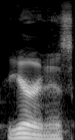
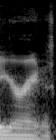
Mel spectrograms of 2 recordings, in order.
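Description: First: Uranus said as "YOOR-uh-nus"; less funny pronunciation. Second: Uranus said as "your-AY-nus"; funny pronunciation. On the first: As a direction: stress the start of Uranus, swallow the middle. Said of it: "it's less funny". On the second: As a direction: make the middle of Uranus a stressed AY. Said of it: "I'm gonna say Uranus 'cause it's funny". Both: Shown as a demonstration.

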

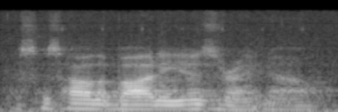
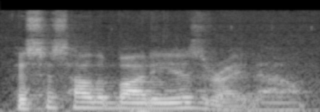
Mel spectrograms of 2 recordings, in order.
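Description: First: "This is how the body is right now", softer and accepting; soft repeat. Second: Said in the usual way. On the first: Shown as a demonstration. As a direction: let it settle, gentler. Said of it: "repeated softer". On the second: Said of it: "said twice".

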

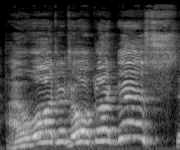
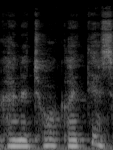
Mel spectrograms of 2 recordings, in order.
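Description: First: Pitched way up and louder; squeaky demo voice; high voice. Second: Much softer, murmured demo; hushed contrast voice; low soft voice. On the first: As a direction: jump into a high, bright put-on voice. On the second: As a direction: drop to a quiet low murmur. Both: Shown as a demonstration.

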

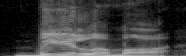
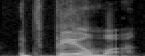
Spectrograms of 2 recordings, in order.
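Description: First: Bielema said in three syllables, Bee-eh-LEM-ah. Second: Bielema said as BEEL-mah, the middle 'e' dropped; two-syllable Bielema. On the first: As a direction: Bielema with every syllable spoken, the middle 'e' kept. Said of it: "apparently says it's three syllables". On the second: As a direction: Bielema clipped to two syllables, the second one silent. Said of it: "The second, he's a little silent". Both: Shown as a demonstration.

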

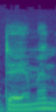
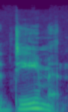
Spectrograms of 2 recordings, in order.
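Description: First: DAEMON said DAY-mun; habitual pronunciation. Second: DEMON said DEE-mun; corrected pronunciation. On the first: Shown as a demonstration. Co-host gives their own usual way, DAEMON as DAY-mun. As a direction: say DAEMON with an ay in the first syllable. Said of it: "I've always called it daemon". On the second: Retold or imitated. Co-host quotes the correction they got, DEMON as DEE-mun. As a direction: say DEMON with a long ee up front. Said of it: "it's called a demon".

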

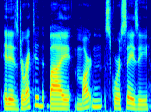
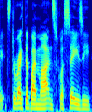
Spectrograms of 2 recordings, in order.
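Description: First: Said in the usual way. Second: Boston accent, "Scorsese" said "Skaw-say-zee" with no r. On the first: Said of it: "or as I should say". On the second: Shown as a demonstration. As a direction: drop the r in "Scorsese", Boston style. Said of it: "that is all I will do of the Boston accent".

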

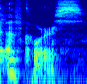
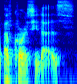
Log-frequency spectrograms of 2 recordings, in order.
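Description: First: Unvoiced, very soft; a hushed sarcastic echo; whispered sarcasm. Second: Unvoiced, dry aside; a hushed eye-roll; whispered sarcasm. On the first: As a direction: breathe it out dryly. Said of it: "He said". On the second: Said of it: "he's like".

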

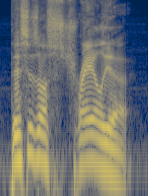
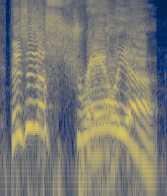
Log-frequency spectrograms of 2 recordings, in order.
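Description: First: Said in the usual way. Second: Much higher, slower, loud outburst on "This is Australia!"; "This is Australia!" shouted high and drawn out; exclaimed. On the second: Real, not acted. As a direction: cry out "This is Australia!" in disbelief.

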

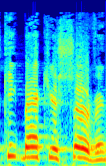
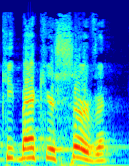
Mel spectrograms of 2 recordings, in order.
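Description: First: Loud, high pulpit proclamation; preacher reading the psalm aloud; proclaimed scripture. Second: Loud, high, slow, deliberate; drawn-out pulpit proclamation; proclaimed scripture. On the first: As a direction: ring the verse out. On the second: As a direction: repeat it slowly with weight. Repeats the psalm slower. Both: Acted.

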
